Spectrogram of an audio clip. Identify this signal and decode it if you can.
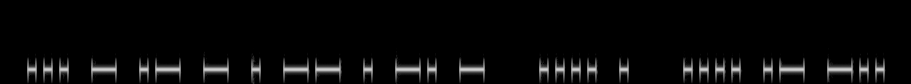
Morse code, heard as a keyed tone, about 15 wpm, 700 Hz. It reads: STATEMENT HE HAD
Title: Sentences from Top 1600 Words 15wpm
